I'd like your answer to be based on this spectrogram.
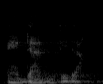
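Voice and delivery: whispered in disbelief; whispered aside. Real, not acted. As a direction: mutter the shock under breath. Priest's shocked aside. (berbisik tak percaya)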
